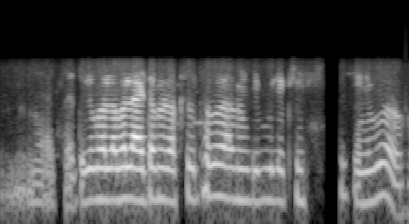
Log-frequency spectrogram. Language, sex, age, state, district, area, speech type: Odia, female, 60+, Odisha, Cuttack, urban, conversation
